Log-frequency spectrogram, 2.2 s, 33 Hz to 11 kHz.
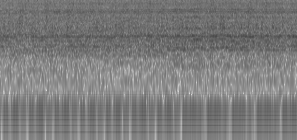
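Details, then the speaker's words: Mercedes CL500 (bought for 2000€), idle after belt fitted: constant high whine over the engine note from the front of the motor; the pulley no longer wobbles, and the specialist believes the noise is the water pump. "Aber ich glaube nicht, dass dein Geräusch weg ist, weil ich meine, es ist die Wasserpumpe. Aber starte mal. Also, für mich ist das die Wasserpumpe."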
